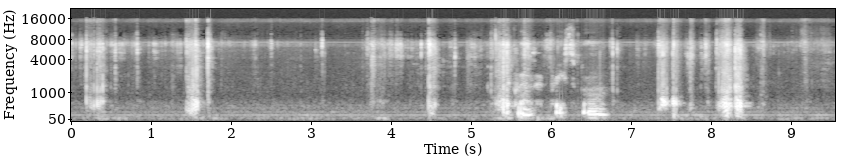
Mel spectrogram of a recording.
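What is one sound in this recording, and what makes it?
A rubber glove crinkles and squeaks close up.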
